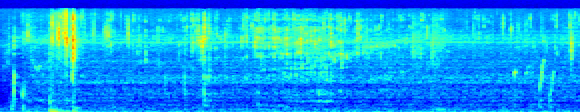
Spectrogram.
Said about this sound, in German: Okay, also äh, der Moment der Wahrheit ist gekommen. Wir machen mal Wasser an.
